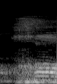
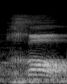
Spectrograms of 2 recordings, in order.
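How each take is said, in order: First: It is said with rounded, pushed-out lips. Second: It is said with relaxed, unrounded lips. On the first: The speaker calls it wrong. "jadi bukan gha, kha, gha" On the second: The speaker calls it right. "tapi biasa, bibirnya biasa"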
